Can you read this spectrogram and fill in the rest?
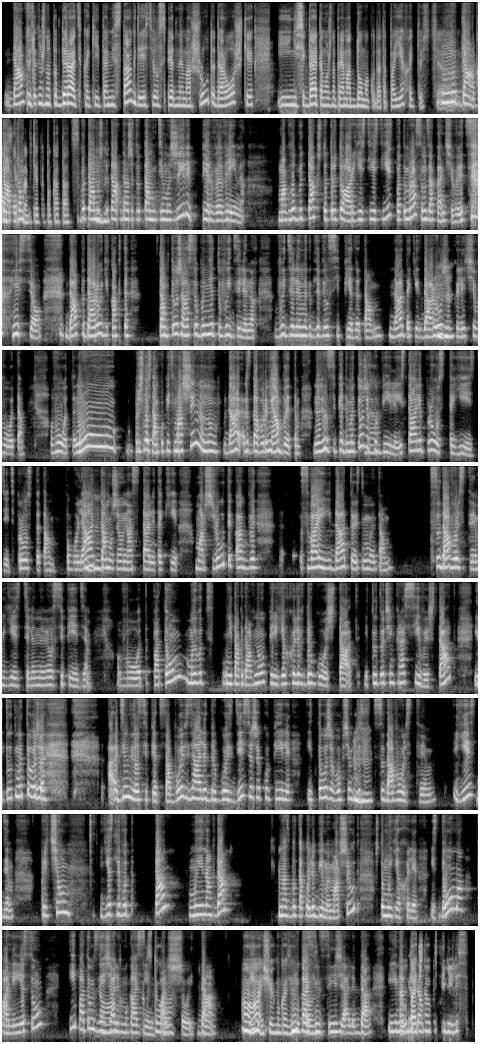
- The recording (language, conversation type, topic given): Russian, podcast, Что для тебя важнее в хобби: удовольствие или результат?
- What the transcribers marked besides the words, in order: laughing while speaking: "заканчивается"; tapping; laughing while speaking: "тоже"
